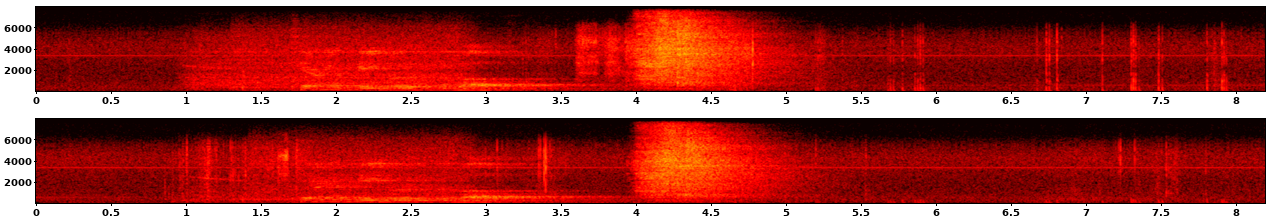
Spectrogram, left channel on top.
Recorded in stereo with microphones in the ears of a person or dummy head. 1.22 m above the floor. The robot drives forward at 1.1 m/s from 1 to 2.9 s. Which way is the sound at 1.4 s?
40° left (ahead or behind).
